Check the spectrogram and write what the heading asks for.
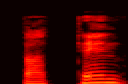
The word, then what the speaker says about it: X: シリーズ第 10 作タイトルは x と回答でバッテンと読むハードが playstation 2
